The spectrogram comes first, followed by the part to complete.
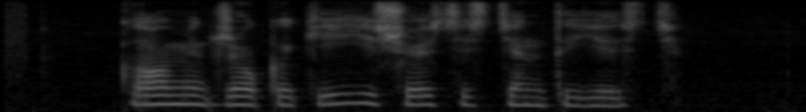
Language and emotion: Russian, neutral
